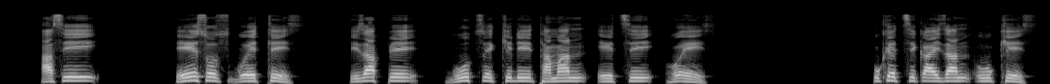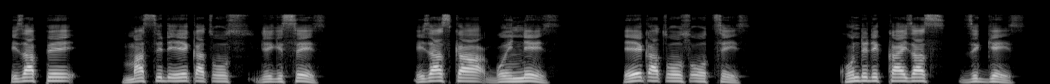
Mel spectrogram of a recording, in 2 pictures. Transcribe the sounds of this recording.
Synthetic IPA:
ʔɐsɪ | ʔeːsɔsɡɔɛt̪ːe̞ːs | ʔɪzɐpːɛ | ɡuːt͡sːɛkːɪd̪ɪt̪ɐmɐne̞ːt͡sːɪhɔʔe̞ːs | ʔʊkɛt͡sːɪkɐɪzɐnuːkːe̞ːs | ʔɪzɐpːɛ | mɐsːɪd̪ɪe̞ːkʼɐt͡sʼo̞ːsɡiːɡɪsːe̞ːs | ʔɪzɐskɐɡɔjnːe̞ːs | ʔeːkʼɐt͡sʼo̞ːso̞ːt͡sːe̞ːs | kʊnd̪ɪd̪ɪkːɐɪzɐs | zɪɡːe̞ːs

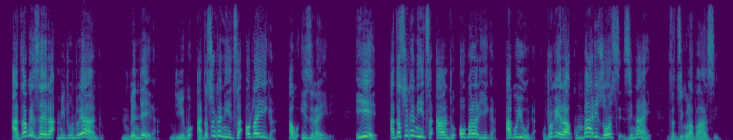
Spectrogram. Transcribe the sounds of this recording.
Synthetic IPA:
ad͡zakwɛzɛɾamitundɔjaːntʰu̥ | m̩bɛndɛɾa̰ | ndip̬ɔad͡zasɔŋkʰanit͡saɔtaika̰ | akuʔis̬ɾaɛ̰ːli | ijɛ | ad͡zasɔŋkʰanit͡saʔantʰuʔɔɓalalika̰ːk̬ujuɗakut͡ʃɔkɛɾakumbalizɔnsɛ̰zinajḭ | zad͡zikɔlap̬aːnsḭ

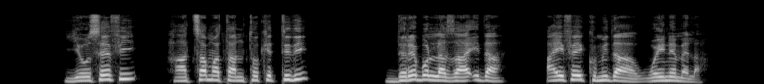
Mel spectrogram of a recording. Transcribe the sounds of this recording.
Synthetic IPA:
jo̞ːse̞ːfɪ | haːt͡sːɐmɐt̪ɐnt̪ɔkɛt̪ːɪd̪ɪ | d̪ɛɾɛbɔlːɐzaːʔɪd̪ɐː | jfɛjkʊmɪd̪aːwɔjnɛmɛlɐ̰

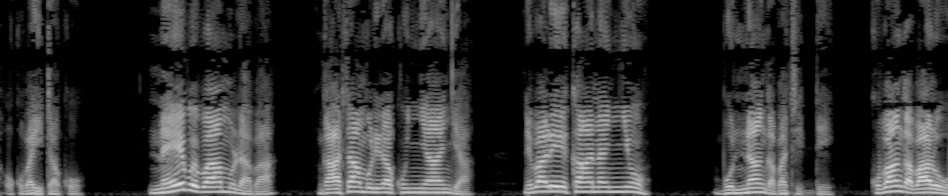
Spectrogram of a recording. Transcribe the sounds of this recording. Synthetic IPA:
okuβajitako̞ | naje̞βwe̞βwaːmulaβa̰ | ŋɡaːtaːmbuliɾakuɲːaːɲɟa̰ | ne̞βale̞ːkaːnaɲːo̞ | βo̞nːaŋɡaβatidːe̞̰ | kuβaːŋɡaβalo̞

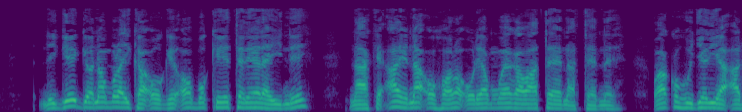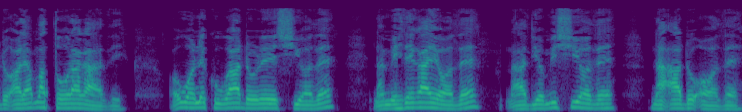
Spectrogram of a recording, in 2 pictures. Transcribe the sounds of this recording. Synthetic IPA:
niːɡeːɡeɔnamoɾaikaʔoɡeʔɔboketɛɾɛɾaine | nakɛʔaɾenaʔoɦɔɾɔʔoɾeamwɛɣawatɛɛnatɛnɛ | wakohuɲeɾiaʔandoaɾeamatoːɾaɣaðe | oɣwɔnekuːɣaːdoɾeɕiɔðɛ | nameheɾeɣajɔðɛ | naːðiɔmiɕiɔðɛ | naʔadoʔɔðɛ

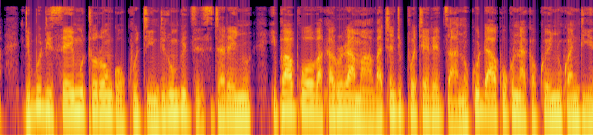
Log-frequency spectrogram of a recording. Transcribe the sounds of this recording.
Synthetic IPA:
ndiɓuɗise̞imuto̞ɾo̞ŋɡo̞kutindirumbid͡ze̞zitaɾe̞ːɲu | ipapo̞ʋakaɾuramaʋat͡ʃandipo̞te̞ɾe̞d͡zano̞kuɗakwo̞kunakakwe̞ɲukwandiːri

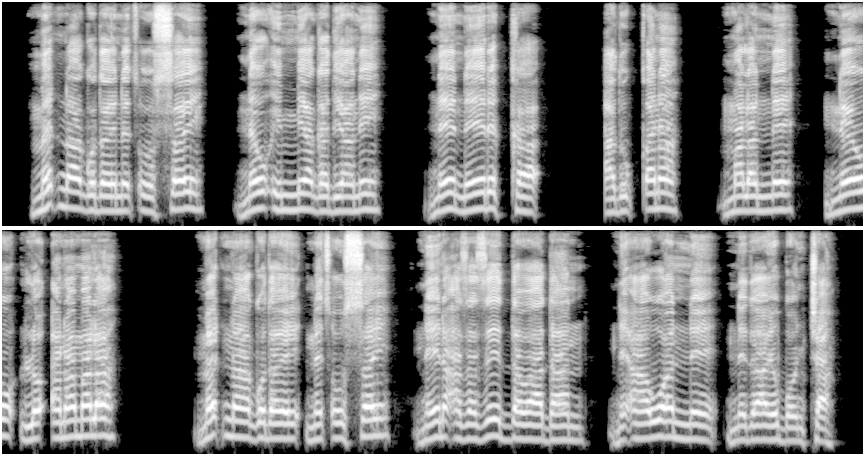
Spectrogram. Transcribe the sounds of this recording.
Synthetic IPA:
mɛɗnaːɡɔd̪ɐjnɛt͡sʼo̞ːsːɐj | nɛwɪmːɪjaɡɐd̪ɪjaːnɪ | nɛne̞ːɾɛkːɐ | ɐd̪ʊkʼːɐnɐ | mɐlɐnːɛ | nɛwlɔʔɐnɐmɐlɐ | mɛɗnaːɡɔd̪ɐjnɛt͡sʼo̞ːsːɐj | neːnɐːzɐze̞ːd̪ːɐwaːd̪anː | ɛaːwʊwaːnːɛːɛd̪aːjɔbɔnt͡ʃːɐ

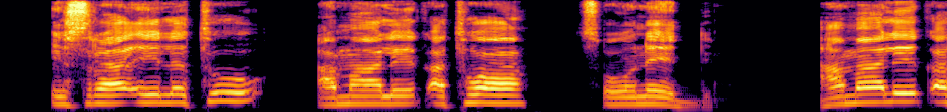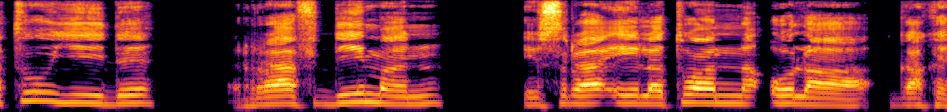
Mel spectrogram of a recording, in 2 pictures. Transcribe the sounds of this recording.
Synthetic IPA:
ʔɪsɾaːʔe̞ːlɐt̪uː | ʔɐmaːleːkʼɐt̪ʊwaː | t͡sʼo̞ːne̞ːd̪ːɪ | ʔɐmaːle̞ːkʼɐt̪uːjiːd̪ɛ | ɾaːfd̪iːmɐn | ɪsɾaːʔe̞ːlɐt̪ʊwaːnːɐʔɔlaːɡɐkɛ

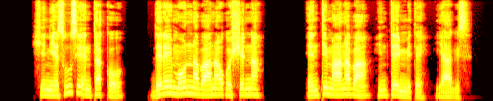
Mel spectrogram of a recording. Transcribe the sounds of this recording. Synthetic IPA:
ʃɪnjɛsuːsɪɛnt̪ːɐkːɔ | d̪ɛɾɛjmo̞ːnːɐbaːnɐwkɔʃːɛnːɐ | ʔɛnt̪ːɪmaːnɐbaːhɪnt̪ːɛɪmːɪt̪ɛjaːɡɪs

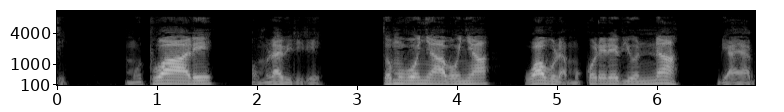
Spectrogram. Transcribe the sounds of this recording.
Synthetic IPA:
i | mutwaːle̞ | omulaβiɾiɾe̞ | to̞muβo̞ɲaːβo̞ɲa | waβula̰muko̞le̞ɾe̞βjo̞nːa | βja̰ːja

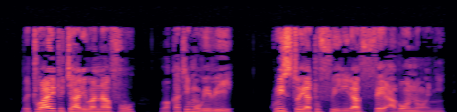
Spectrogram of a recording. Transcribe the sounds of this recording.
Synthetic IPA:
bwe̞twaːlitucaːliβanafu | wa̰katimuβiβi | kuɾisi̥to̞jatufiːɾiɾafːe̞a̰βo̞ːno̞̰ːɲḭ

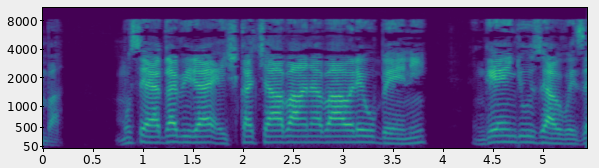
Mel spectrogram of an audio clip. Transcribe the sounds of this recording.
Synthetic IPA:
ba̰ | musajaɡaβiɾaeci̥kacaːβaːnaβaːwoleube̞ːni | ŋɡe̞ːɲɟuzaβwez

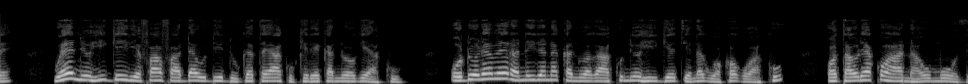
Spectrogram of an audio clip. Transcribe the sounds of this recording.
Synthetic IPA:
ɛ | wɛːneoɦiːɡeiɾiɛfafadaudiduːɡatajakukeɾekaneɾɔɣeaku | ondoːɾeawɛːɾaneiɾɛnakanwaɣakuneohiːɡeːtiɛnaɣwɔkɔɣwaku | ɔtaoɾeakohanaomoːðe

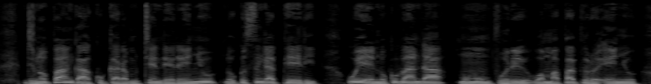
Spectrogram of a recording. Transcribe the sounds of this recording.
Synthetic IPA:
ndino̞paŋɡakuɡʱaɾamute̞nde̞ɾe̞ɲuno̞k̬usiŋɡape̞ːɾiuje̞no̞kuʋandamumuɱvuɾiwamapapiɾo̞e̞ːɲu

